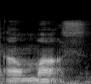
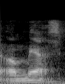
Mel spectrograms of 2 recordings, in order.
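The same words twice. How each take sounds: First: "en masse" with a broad "ah" vowel in masse, like "mahss"; French-style en masse. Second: "en masse" with a flat "a" in masse, like "mass"; American en masse. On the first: Teacher showing one way some people say it, "en masse" with an "ah" in masse. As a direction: say "en masse" the French way, masse rhyming with "moss". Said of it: "有人念en masse". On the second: Teacher giving the more common US way, "en masse" with a flat "a". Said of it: "美国念en masse比较多". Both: Shown as a demonstration.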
